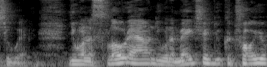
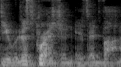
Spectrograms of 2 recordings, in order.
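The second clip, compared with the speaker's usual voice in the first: serious, stern, firm tone; 6 semitones lower, 7 dB quieter than usual. Voicing a viewer discretion notice as an example: stern warning. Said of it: "you want to also make sure it's a stern warning".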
